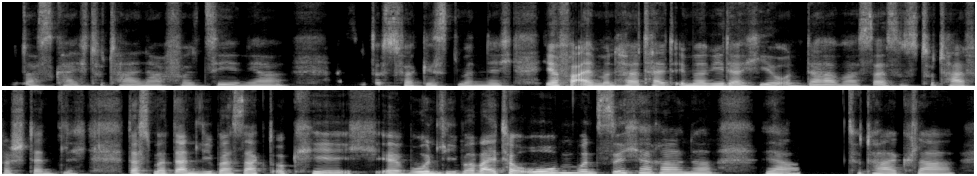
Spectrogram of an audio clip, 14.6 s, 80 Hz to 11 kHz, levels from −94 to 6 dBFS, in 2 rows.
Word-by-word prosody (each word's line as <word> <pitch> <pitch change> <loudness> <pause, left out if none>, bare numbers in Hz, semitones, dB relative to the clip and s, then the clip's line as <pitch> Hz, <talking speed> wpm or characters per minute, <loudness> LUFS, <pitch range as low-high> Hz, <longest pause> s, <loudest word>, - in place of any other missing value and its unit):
das 175 0 -8
kann 170 -3 -8
ich 165 - -12
total 170 +1 -8
nachvollziehen, 170 -1 -7
ja. 175 +1 -5 0.6
Das 180 -1 -4
vergisst 190 +1 -5
man 175 0 -3
nicht. 185 -1 -4 0.2
Ja, 205 +1 +6
vor 200 - +5
allem, 190 - +5
man 180 0 -1
hört 190 +1 0
halt 185 -1 0
immer 215 +1 +2
wieder 220 -6 +3
hier 170 0 -2
und 160 +1 -6
da 165 -1 -1
was. 170 0 -5
Also, 175 +1 -3
es 175 - -8
ist 170 - -9
total 185 0 -2
verständlich, 175 -2 -4 0.3
dass 190 +1 +1
man 195 0 +1
dann 180 +3 +7
lieber 195 0 +1
sagt: 195 0 +1
„Okay, 200 -3 -1
ich, 180 -1 -9
äh, 185 -1 +3
wohne 210 +2 +7
lieber 200 -1 -1
weiter 195 0 +5
oben 265 +4 +5
und 235 +1 +1
sicherer.“ 245 -1 0
Ne? 220 +1 -1 0.3
Ja, 190 -4 0 0.4
total 200 -4 -2
klar. 190 0 -3
185 Hz, 185 wpm, -23 LUFS, 175-200 Hz, 0.6 s, dann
